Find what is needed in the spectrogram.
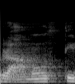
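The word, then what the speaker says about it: रामोऽस्ति: इसको रामोस्ति पढ़ेंगे। ये खंडाकार जो है इसका उच्चारण नहीं होगा एस जैसा जो दिखता है, ये केवल ये बताने के लिए है कि यहाँ पे आ था जिसका लोप हो गया है।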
